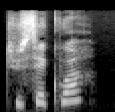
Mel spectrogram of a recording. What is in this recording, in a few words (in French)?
"tu sais quoi", French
